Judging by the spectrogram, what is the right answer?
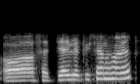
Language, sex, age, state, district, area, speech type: Assamese, male, 18-30, Assam, Golaghat, urban, conversation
